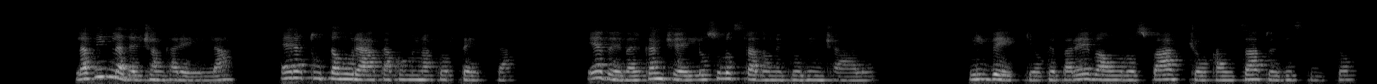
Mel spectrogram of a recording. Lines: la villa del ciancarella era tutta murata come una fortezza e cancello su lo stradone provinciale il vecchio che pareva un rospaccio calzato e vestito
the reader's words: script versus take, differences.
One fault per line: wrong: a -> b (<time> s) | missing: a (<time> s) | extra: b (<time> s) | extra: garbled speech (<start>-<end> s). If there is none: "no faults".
extra: aveva il (6.0 s)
